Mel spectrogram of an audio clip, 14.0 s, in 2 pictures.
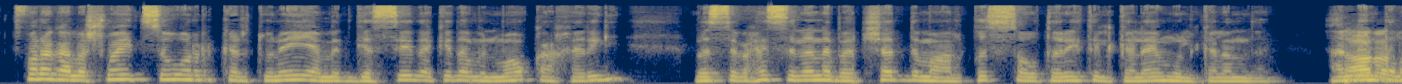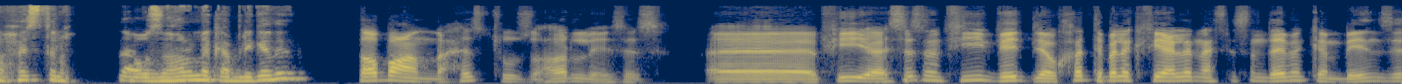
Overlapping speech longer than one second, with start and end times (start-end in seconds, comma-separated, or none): none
